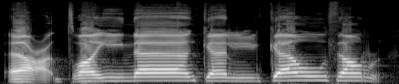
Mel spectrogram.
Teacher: نون کے اوپر کھڑی زبر سے کھینچیے گا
